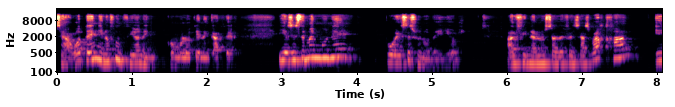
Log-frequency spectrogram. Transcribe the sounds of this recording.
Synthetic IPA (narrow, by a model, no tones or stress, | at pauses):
seaɣ̞o̞t̪e̞ŋino̞fun̟θjo̞nẽ̞ŋko̞mo̞lo̞t̪jene̞ŋkeaθe̞ɾ | ie̞ls̬ist̪e̞maimːũne | pwe̞se̞suno̞ðe̞ʎo̞s | a̰lfinalnwest̪ɾazðefe̞nsazβaxaŋ | i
